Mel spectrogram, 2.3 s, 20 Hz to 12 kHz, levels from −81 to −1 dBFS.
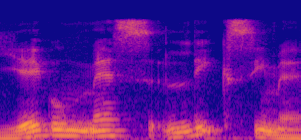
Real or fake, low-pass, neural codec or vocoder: real; 7.2 kHz; none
